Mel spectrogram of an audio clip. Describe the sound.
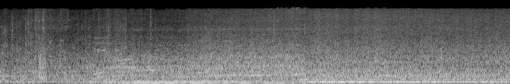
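A boat's motor runs steadily on a trip out to a coastal reef, a loud continuous low drone blended with rushing water and wind noise that stays even throughout.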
